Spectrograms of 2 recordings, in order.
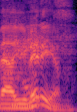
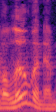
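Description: First: It is said the British way, with five syllables. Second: It is said the American way, with four syllables. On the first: "they have aluminium" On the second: "they don't have aluminum"

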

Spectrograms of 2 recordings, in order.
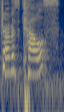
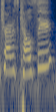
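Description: First: The surname uses the family's original pronunciation. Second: The surname uses the widely used popular pronunciation. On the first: This is the family's real name. The speaker calls it right. "It's Travis Kelce" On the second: This is how everyone says the name. The speaker calls it wrong. "His name really isn't Travis Kelce"

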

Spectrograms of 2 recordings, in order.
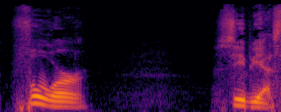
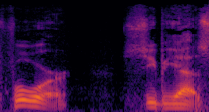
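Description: First: It is said in his normal, higher voice. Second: It is said in a lower voice.

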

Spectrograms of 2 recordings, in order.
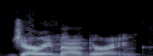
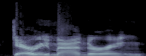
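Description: First: The first G is soft, as in 'gem'. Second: The first G is hard, as in 'go'.

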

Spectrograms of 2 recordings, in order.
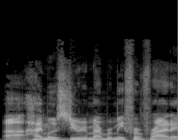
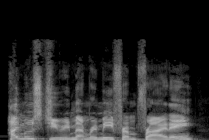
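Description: First: It is read in the speaker's ordinary voice. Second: It is read in a put-on character voice.

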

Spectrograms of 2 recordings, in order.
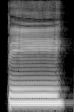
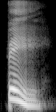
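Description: First: The syllable stays level at mid pitch. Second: The syllable falls from a high pitch. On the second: "In the common southern accent, the eighth tone is often of a high falling tone"

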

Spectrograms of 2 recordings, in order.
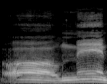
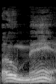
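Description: First: It sounds negative and resigned. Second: It sounds positive and upbeat.

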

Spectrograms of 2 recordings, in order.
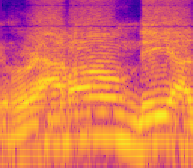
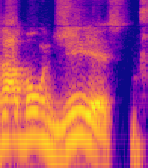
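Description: First: It sounds Argentine, with strong rolled Rs. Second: It sounds Brazilian, with soft Brazilian Rs.

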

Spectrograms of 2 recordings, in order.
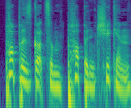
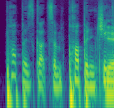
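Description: First: The p sounds are clean, without breath pops. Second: The p sounds carry audible breath pops. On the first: "That was with a popper" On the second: "you can hear the pops"

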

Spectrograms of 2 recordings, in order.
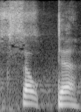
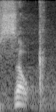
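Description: First: The final D sound is pronounced. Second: The final D sound is dropped. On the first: "Not soaked" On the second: "Maybe she was saying the D silent"

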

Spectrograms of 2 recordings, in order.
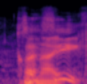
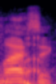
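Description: First: The word is pronounced the French way. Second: The word is pronounced the English way.

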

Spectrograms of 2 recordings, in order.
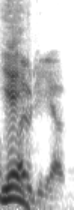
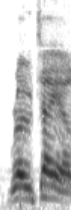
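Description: First: It is pronounced unlike the Rodeo Drive version. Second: It is pronounced as in Rodeo Drive. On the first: The speaker calls it right. "not rodeo" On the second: The speaker calls it wrong. "You said like rodeo, like rodeo drive"

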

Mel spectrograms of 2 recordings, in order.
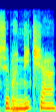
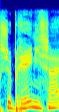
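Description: First: It is pronounced closer to the original language. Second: It is pronounced in the Dutch-style way. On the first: This is how the name really is. The speaker calls it right. "het is Srebrenica" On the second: This is how the speaker habitually says it. The speaker calls it wrong. "Ik zeg Srebrenica"

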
